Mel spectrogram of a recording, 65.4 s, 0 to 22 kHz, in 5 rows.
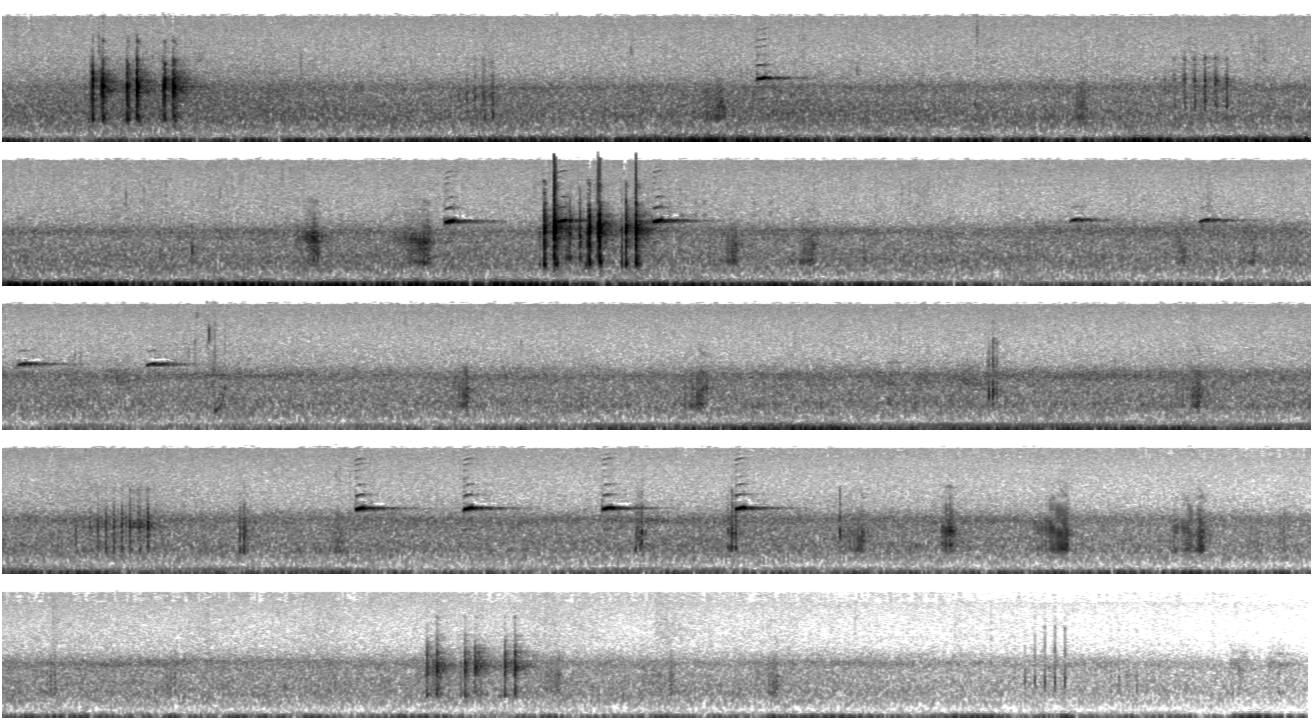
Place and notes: {"title": "Wharton State Forest, NJ, USA - Bogs of Friendship, Part Two", "date": "2007-05-01 20:00:00", "description": "This was the first field recording I attempted to make. Located in the pine barrens of New Jersey, this series of small ponds was hyperactive with frog activity. The cast of characters include: Pine Barrens Tree Frogs, Spring Peepers, Fowler's Toads, Southern Leopard Frogs, & Carpenter Frogs, and a nice piney wind. Microtrack recorder used with a pair of AT3032 omnidirectional mics.", "latitude": "39.74", "longitude": "-74.58", "altitude": "21", "timezone": "America/New_York"}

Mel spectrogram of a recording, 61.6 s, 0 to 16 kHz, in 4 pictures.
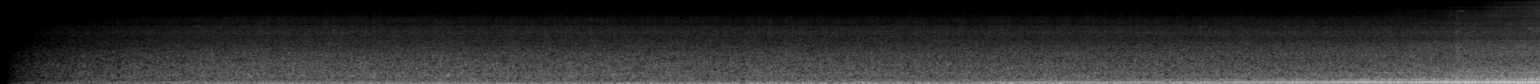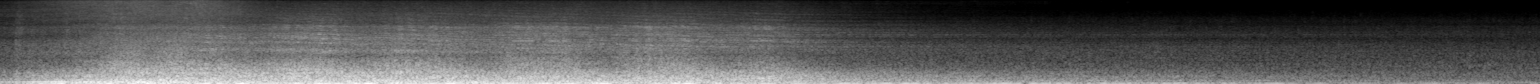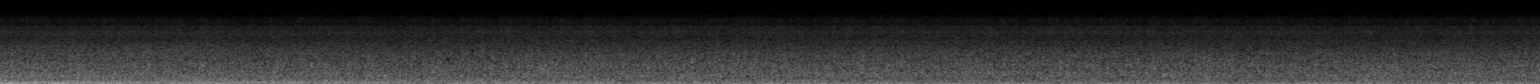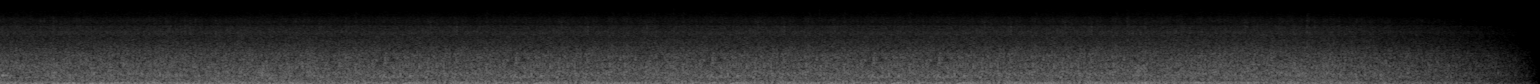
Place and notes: {"title": "Cesta na Červený most, Bratislava-Nové Mesto, Slovakia - Trains on Red Bridge", "date": "2020-12-25 20:42:00", "description": "Recording of trains on \"Red Bridge\" in Bratislava, at this location railway line leads through city forest. Passenger train, freight trains.", "latitude": "48.17", "longitude": "17.08", "altitude": "198", "timezone": "Europe/Bratislava"}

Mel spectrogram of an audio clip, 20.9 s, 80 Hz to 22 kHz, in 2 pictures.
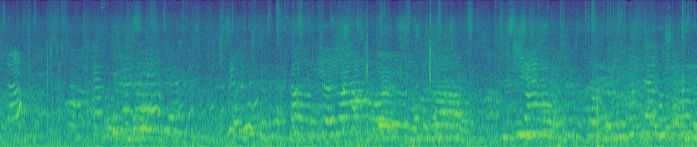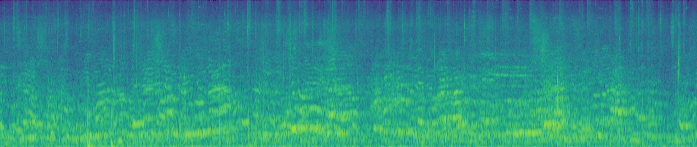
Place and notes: {"title": "L'Hocaille, Ottignies-Louvain-la-Neuve, Belgique - Folowing children", "date": "2016-03-23 09:20:00", "description": "Following children, from the main place of Louvain-La-Neuve, to the Blocry swimming pool. Sometimes, they are singing. A young child noticed me and said : wow, he's not allowed to record us ;-) He was 6-7 years old and I was discreet !\nWalking with them was very enjoyable.", "latitude": "50.67", "longitude": "4.60", "altitude": "133", "timezone": "Europe/Brussels"}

